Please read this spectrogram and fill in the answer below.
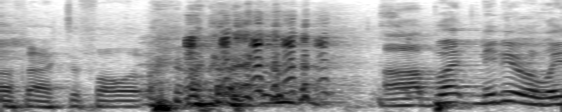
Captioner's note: laughing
